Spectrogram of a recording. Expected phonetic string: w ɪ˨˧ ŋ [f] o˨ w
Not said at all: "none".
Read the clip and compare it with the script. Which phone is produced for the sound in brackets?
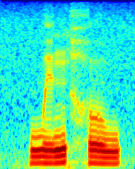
h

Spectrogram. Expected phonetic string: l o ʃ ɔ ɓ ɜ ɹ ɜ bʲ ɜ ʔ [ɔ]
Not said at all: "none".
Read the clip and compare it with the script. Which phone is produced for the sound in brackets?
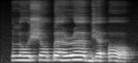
ɔ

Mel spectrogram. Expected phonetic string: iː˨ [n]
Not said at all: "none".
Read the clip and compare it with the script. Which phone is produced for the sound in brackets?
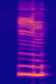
n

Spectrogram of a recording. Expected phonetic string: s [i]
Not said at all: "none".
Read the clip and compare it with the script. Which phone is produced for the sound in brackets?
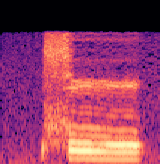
e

